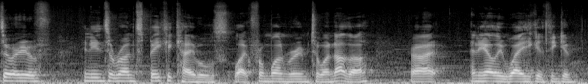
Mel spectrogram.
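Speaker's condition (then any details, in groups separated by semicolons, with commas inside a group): Cleft lip and palate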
